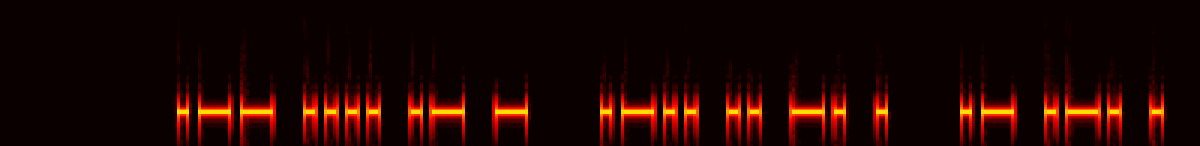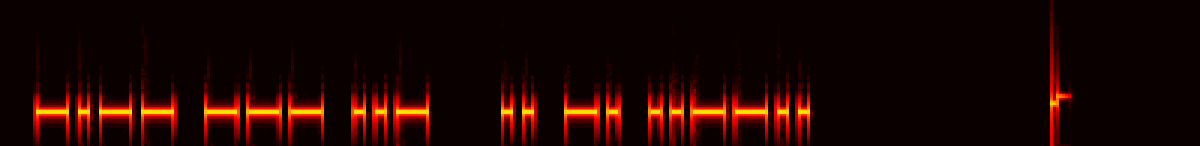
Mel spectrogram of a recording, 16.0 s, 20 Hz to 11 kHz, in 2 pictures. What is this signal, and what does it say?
Morse code, heard as a keyed tone, about 17 wpm, 700 Hz. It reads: WHAT LINE ARE YOU IN?
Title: Sentences from Top 1000 Words - Review Part 1 - 17wpm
